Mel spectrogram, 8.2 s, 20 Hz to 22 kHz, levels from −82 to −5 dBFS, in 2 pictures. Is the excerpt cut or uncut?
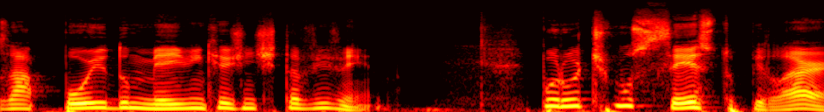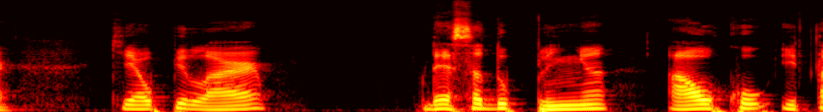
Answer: uncut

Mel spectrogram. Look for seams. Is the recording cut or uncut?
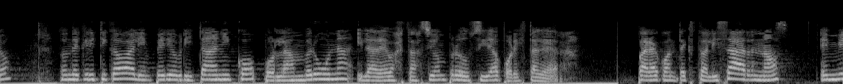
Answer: uncut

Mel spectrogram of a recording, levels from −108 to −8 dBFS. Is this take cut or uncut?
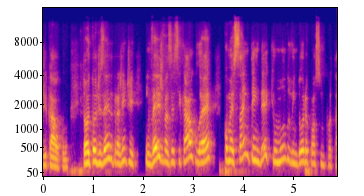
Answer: uncut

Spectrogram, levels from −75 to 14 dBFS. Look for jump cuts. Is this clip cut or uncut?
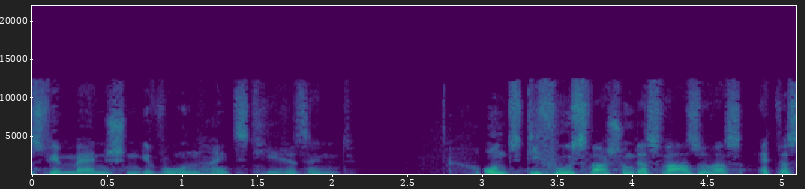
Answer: uncut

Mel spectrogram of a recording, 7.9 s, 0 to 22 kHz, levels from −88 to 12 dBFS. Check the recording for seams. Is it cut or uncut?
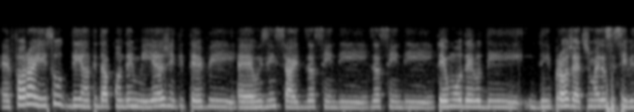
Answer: cut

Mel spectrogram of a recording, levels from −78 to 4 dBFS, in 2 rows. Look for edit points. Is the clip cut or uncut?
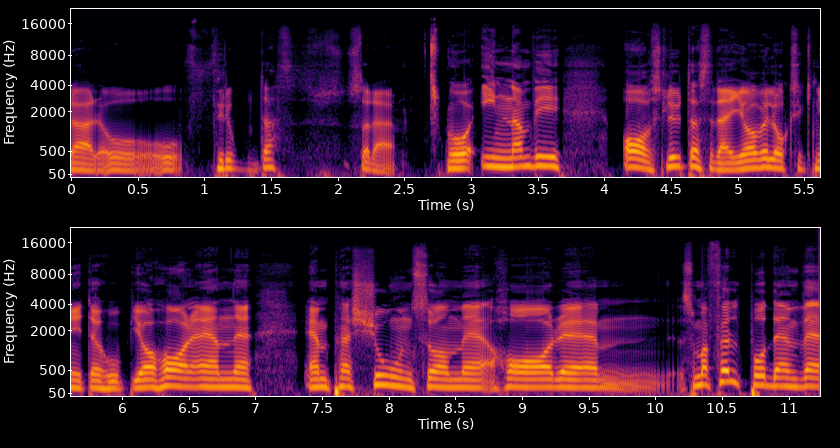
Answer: uncut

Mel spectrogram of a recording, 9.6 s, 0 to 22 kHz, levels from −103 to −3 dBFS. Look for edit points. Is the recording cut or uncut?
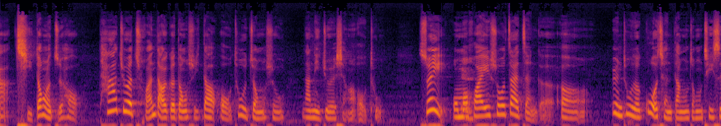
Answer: uncut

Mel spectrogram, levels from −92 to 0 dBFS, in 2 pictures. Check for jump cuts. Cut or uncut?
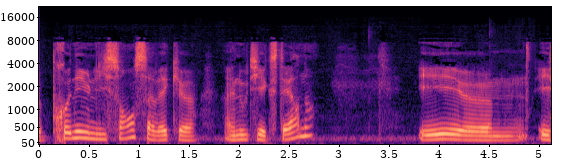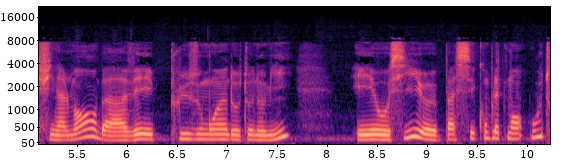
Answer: uncut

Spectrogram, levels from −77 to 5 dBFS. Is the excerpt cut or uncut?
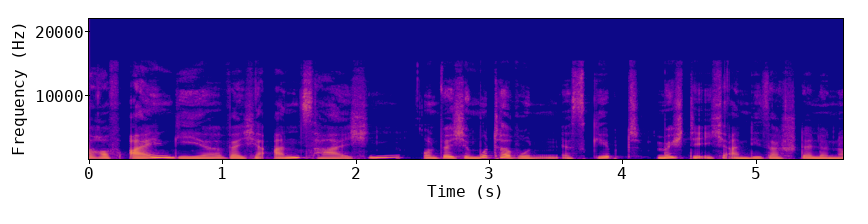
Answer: uncut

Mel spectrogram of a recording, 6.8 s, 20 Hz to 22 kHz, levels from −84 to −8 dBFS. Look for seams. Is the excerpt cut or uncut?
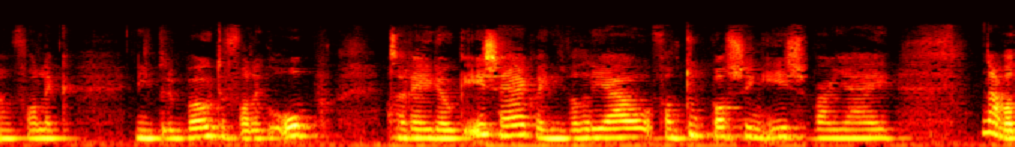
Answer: cut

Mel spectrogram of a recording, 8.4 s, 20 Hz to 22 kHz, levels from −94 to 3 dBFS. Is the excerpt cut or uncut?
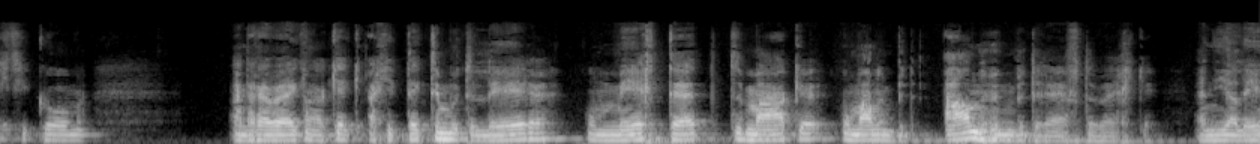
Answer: cut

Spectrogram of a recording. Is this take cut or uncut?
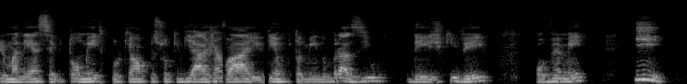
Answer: cut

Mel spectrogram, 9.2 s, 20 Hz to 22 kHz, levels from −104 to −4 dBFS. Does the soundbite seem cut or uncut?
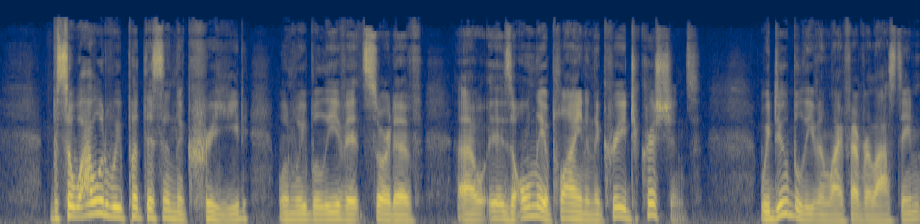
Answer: uncut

